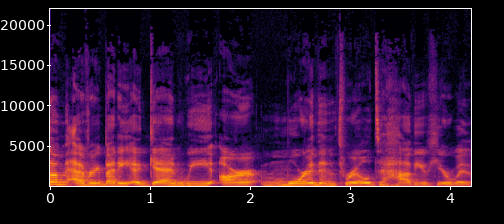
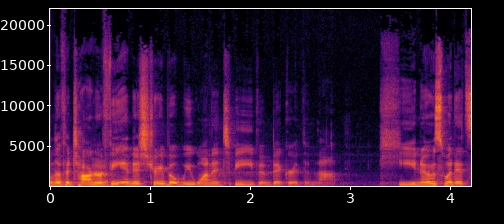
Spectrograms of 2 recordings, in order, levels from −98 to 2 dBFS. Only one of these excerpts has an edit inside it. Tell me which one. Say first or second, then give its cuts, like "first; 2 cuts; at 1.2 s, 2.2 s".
second; 1 cut; at 3.3 s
